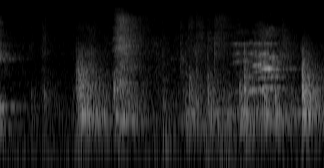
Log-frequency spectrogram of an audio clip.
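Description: Classroom bustle as students get up from their desks: a few short knocks and scrapes of chairs and feet, with brief murmured voices.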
